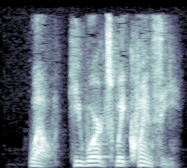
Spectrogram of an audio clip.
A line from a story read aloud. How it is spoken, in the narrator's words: JL whispered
